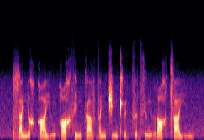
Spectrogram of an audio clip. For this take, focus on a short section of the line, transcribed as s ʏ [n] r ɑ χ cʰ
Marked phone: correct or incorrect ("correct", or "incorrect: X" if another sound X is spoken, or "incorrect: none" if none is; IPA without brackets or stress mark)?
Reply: incorrect: ŋ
